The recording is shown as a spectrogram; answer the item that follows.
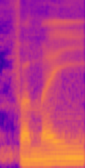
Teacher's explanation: Jadi nunnya diidghamkan ke ya, dimasukkan ke ya dengan mendengung. Tahan dua ketukan biar terdengar mendengung. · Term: idgham bigunna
